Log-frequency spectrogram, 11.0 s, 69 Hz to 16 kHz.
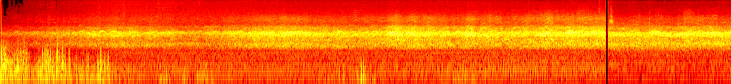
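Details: Snow Geese massed in a huge winter flock at Blackwater National Wildlife Refuge on Maryland's Eastern Shore, 18 February 2023; dense, ceaseless honking chorus, with rumbling low bursts early on and a sharp click near the end.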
